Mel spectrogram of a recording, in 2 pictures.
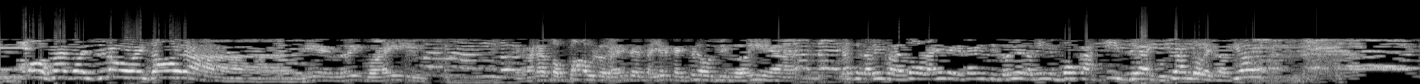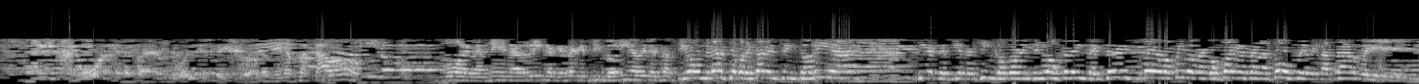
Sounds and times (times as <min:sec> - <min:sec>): Music: 0:00.0 - 0:28.3
Speech: 0:00.2 - 0:04.3, 0:05.1 - 0:12.8, 0:14.4 - 0:18.0, 0:18.7 - 0:22.8, 0:23.4 - 0:28.3
Radio: 0:14.2 - 0:18.0.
